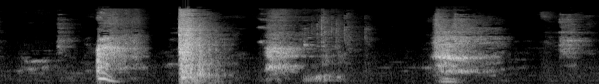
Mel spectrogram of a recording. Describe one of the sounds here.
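A young man strains and grunts with effort.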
